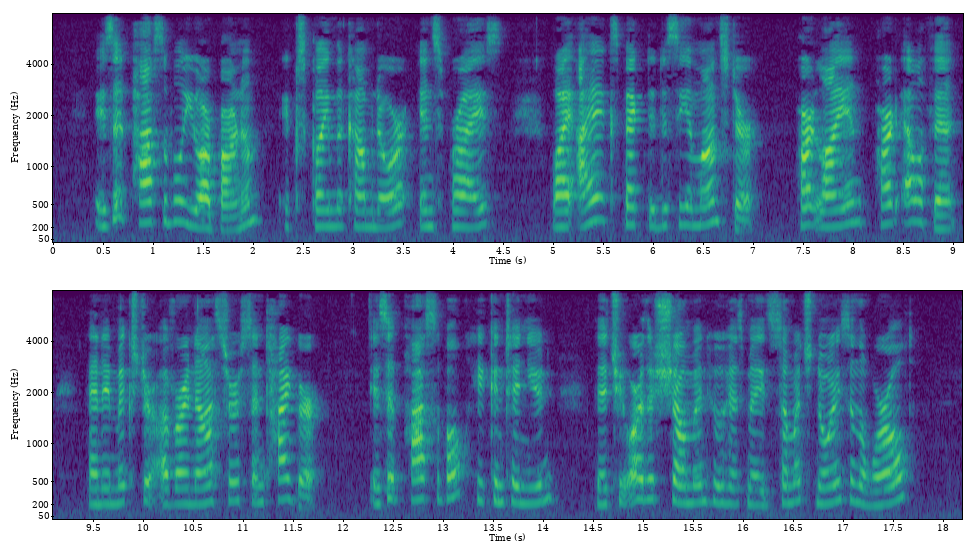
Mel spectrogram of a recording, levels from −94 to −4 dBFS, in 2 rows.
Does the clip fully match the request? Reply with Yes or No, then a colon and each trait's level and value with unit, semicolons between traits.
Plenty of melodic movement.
No: average, 4.1 semitones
